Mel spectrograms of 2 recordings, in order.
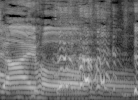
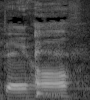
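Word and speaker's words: Dey Hall: Die Hall. So. Not Day Hall.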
